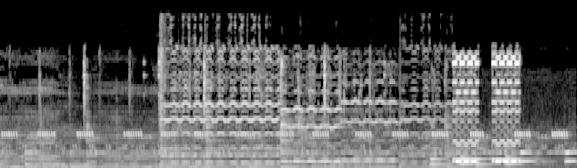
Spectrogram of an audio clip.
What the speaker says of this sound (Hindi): इतनी रात को कौन फोन कर रहा है?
